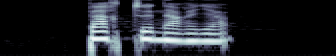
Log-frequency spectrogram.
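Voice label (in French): "partenariat", French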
